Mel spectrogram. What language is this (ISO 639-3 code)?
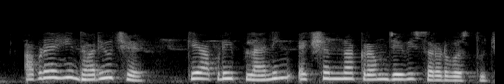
guj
